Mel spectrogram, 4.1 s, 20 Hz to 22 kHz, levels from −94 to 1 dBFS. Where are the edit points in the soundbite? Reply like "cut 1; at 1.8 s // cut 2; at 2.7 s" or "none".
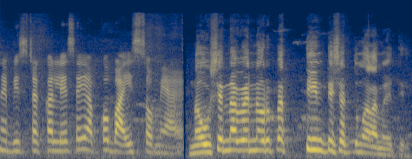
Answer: cut 1; at 1.7 s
